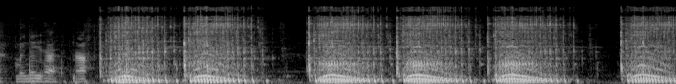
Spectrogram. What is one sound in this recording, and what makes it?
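A small engine's pull starter is yanked over and over, cranking the engine in short rising and falling bursts.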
